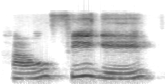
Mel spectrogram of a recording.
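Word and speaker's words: häufige: Haufige Redemittel. Okay. And here A is the first umlaut, that is A umlaut. So the pronunciation becomes Haufige.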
